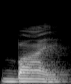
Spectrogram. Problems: echo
